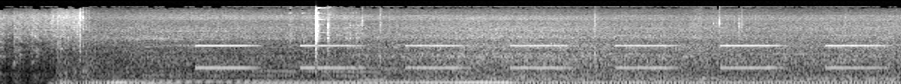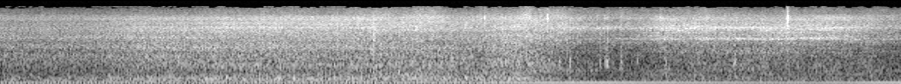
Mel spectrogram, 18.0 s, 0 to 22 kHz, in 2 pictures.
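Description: Saab engine cold-starting at 4 degrees: a brief crank, it catches within the first second and settles into a steady fast idle. A two-tone dashboard chime dings about once a second for several seconds early on.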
